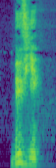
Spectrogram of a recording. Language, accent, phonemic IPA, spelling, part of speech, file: French, Canada, /by.vje/, buviez, verb, LL-Q150 (fra)-buviez.wav
- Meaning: inflection of boire: 1. second-person plural imperfect indicative 2. second-person plural present subjunctive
